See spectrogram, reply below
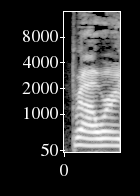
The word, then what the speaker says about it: Brower: Brower is spelled exactly the way it sounds, B R O W E R.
